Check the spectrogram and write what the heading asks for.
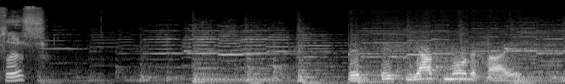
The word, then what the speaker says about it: Yad Mordechai: This one is just south of Ashkelon, and it's called, Carol, just how do you pronounce this? This is Yad Mordechai. Yad Mordechai.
